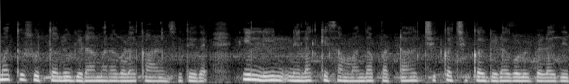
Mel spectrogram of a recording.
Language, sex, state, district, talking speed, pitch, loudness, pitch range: Kannada, female, Karnataka, Belgaum, 125 wpm, 170 Hz, -16 LUFS, 165-185 Hz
